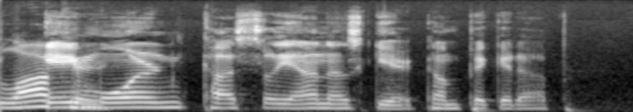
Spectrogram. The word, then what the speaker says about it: Castellanos: It's Castellanos, Nick. Can we get that straight? Sorry, Yeah, sorry. I don't know what you were saying, bro. You're adding a whole lot of Castellanos. L syllables in there. Too many L's.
